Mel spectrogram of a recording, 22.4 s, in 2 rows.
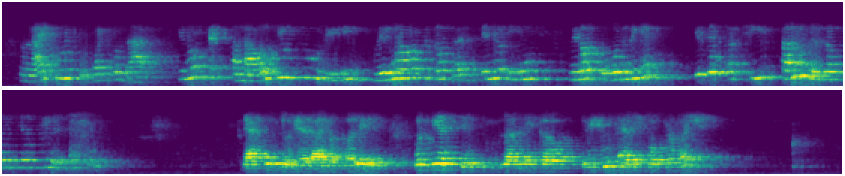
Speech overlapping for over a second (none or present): none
